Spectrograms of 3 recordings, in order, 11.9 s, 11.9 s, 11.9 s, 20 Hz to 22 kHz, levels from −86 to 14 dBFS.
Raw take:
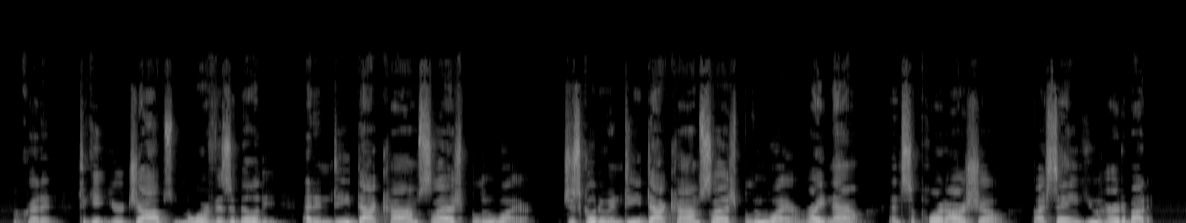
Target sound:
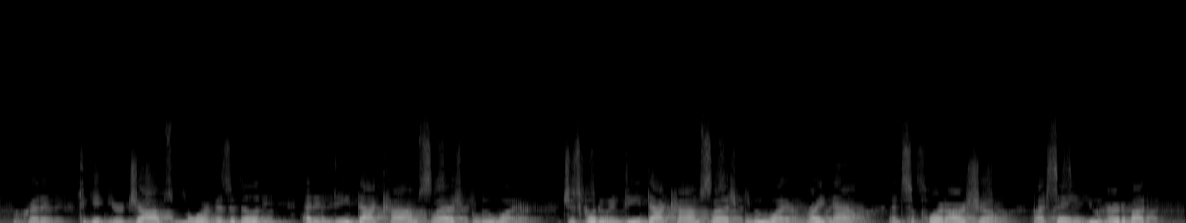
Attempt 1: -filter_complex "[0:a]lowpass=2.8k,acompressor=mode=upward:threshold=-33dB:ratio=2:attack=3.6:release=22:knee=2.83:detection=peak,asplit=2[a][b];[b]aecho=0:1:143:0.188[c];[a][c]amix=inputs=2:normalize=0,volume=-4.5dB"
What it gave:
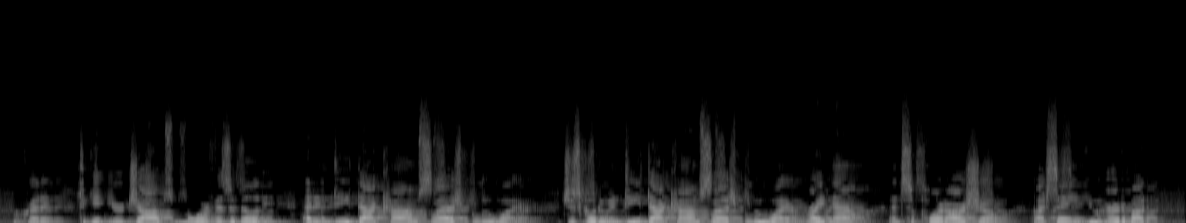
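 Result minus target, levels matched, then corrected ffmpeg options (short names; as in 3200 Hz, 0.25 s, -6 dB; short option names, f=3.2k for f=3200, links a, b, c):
2000 Hz band +8.0 dB
-filter_complex "[0:a]lowpass=1k,acompressor=mode=upward:threshold=-33dB:ratio=2:attack=3.6:release=22:knee=2.83:detection=peak,asplit=2[a][b];[b]aecho=0:1:143:0.188[c];[a][c]amix=inputs=2:normalize=0,volume=-4.5dB"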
